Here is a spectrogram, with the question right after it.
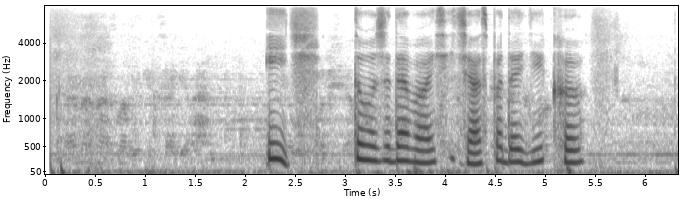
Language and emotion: Russian, positive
